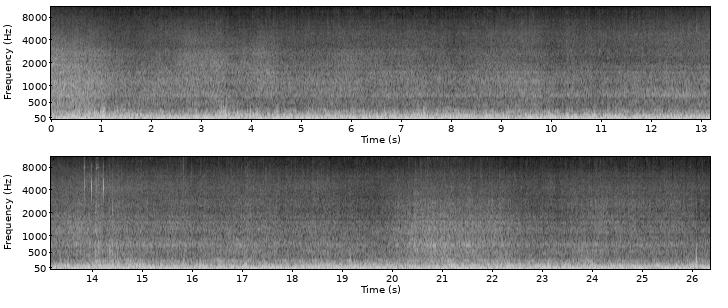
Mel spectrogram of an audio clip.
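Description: Tyres roll with a steady hum on smooth asphalt.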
